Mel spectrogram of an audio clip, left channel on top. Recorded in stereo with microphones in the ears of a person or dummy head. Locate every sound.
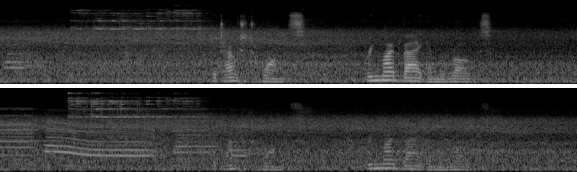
0.7 s keys jangling: 40° right (ahead or behind), 1.4 m; by 2.0 s centre (ahead or behind), 2.5 m
2.1 s a woman speaking: 35° left (ahead or behind), 0.5 m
